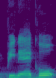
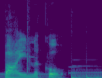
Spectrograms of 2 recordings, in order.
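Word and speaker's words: Pineco: sempre sentiti pronunciati bene ma qualcuno dice pineto e no dai pine o perché pineto e viene da pine con che è appunto la che appunto la pigna possiamo saltare un'altra bella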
